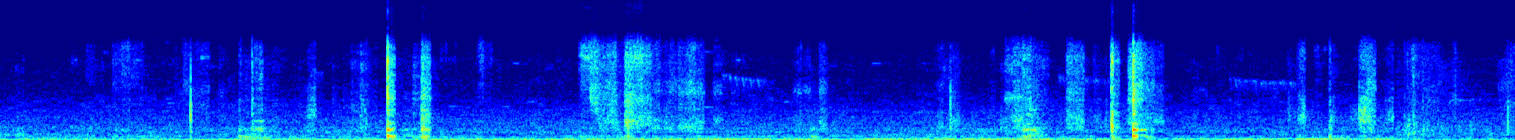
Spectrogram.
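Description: Double-sided tape being pulled from its roll and pressed onto sheets of paper: scattered paper rustles and crisp clicks and taps, with a short rasp of tape unrolling about three seconds in.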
